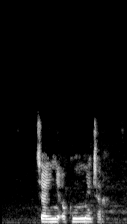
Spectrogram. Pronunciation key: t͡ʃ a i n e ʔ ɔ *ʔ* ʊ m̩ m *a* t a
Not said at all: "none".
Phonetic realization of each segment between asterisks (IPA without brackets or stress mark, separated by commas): k, e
